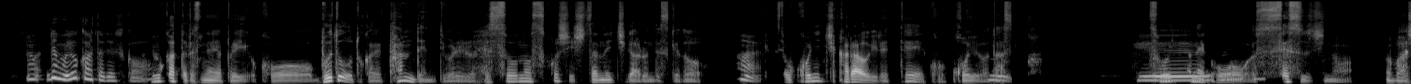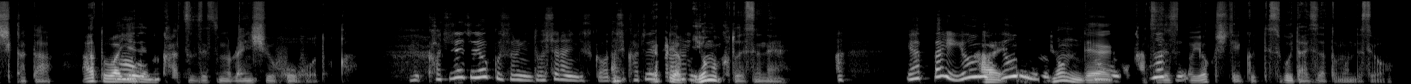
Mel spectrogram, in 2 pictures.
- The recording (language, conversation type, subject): Japanese, podcast, ビデオ会議で好印象を与えるには、どんな点に気をつければよいですか？
- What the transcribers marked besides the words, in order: other background noise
